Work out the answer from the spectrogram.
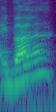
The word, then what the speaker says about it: Ybarra: of the listeners will know you Sylvia Sylvia Ibarra like pronounced pronounce that correctly yeah that's correct you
